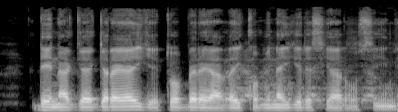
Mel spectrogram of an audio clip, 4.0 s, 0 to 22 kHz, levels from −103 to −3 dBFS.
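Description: From 1.91 s to the end there's feedback echo between two devices: the sound comes back roughly every third of a second, peaking about 15 dB below the speech. A second device in the room is replaying this microphone's signal, and the canceller can't remove audio it didn't play itself.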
